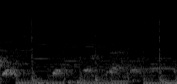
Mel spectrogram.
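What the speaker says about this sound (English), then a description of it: "Ignore the dogs." Dogs barking and yipping faintly in the background, a few short muffled barks spread over less than two seconds, distant and low in level.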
